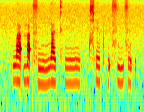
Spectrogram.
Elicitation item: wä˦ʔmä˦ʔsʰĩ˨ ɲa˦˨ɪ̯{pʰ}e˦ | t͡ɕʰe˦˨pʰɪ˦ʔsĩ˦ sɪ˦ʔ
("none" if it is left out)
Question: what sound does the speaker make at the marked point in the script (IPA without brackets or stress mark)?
kʰ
